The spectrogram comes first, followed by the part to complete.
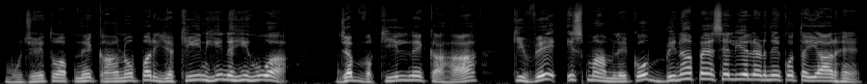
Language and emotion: Hindi, surprised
